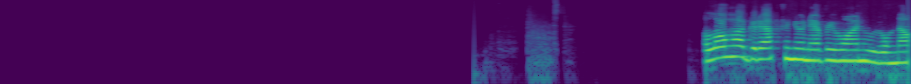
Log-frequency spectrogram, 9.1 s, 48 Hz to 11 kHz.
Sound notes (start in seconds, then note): 4.8 gavel bangs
